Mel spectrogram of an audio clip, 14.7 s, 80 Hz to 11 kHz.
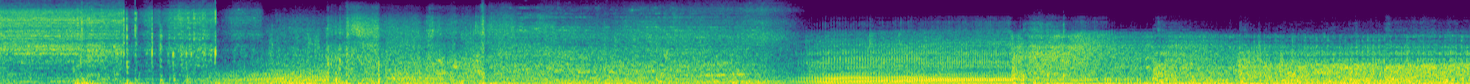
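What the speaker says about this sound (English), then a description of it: "this intense chase through Italy with the Carabinieri police and lots of explosions" A Fast 10 chase through Italy with Carabinieri police and explosions: loud, dense roaring engines, crashes and booming impacts fill the whole stretch, with a sudden shift midway into another roaring passage.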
